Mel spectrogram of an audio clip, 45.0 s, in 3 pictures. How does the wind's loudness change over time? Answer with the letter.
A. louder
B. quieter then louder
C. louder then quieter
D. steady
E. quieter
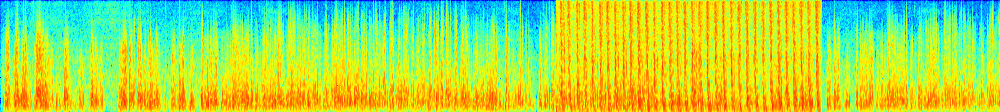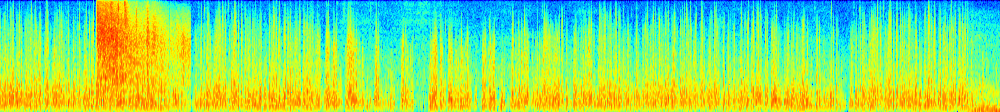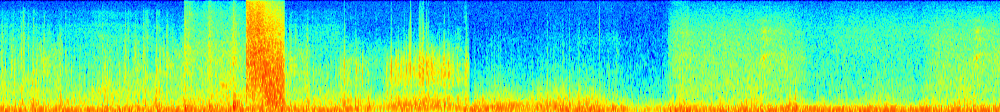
E.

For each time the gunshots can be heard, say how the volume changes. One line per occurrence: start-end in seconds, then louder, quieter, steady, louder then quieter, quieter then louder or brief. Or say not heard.
8.3-12.3 steady
16.4-17.9 brief
32.8-34.3 brief.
